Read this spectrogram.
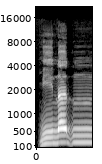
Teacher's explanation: Rnya juga dibaca dengan tarkik ya. tipis karena ron-nya berharakat kasrah.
